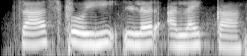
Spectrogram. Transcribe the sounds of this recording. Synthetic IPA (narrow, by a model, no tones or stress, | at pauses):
t͡saspoiləɾalajkːa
